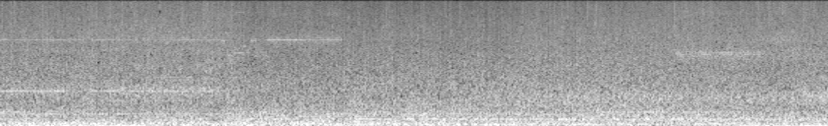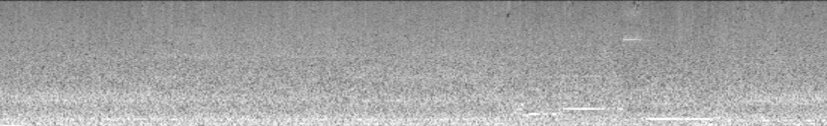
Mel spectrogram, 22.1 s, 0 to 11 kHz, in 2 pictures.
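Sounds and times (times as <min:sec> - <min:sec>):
harsh distorted static noise: 0:00.0 - 0:22.0.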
